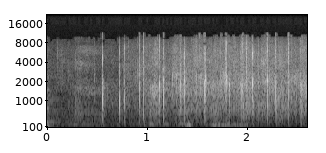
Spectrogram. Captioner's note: applause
